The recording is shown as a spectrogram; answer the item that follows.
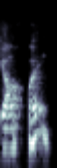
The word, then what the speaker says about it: Yahweh: Yod Het Vav Het, which roughly comes out to this, approximately thought to have been pronounced as Yahweh.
